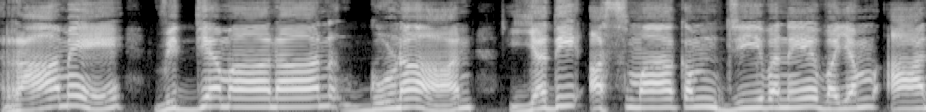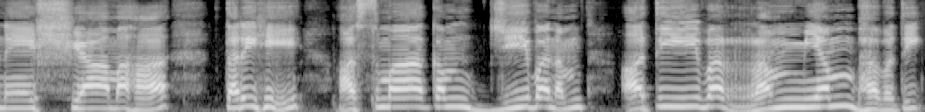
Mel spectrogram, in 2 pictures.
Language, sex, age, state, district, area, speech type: Sanskrit, male, 18-30, Karnataka, Bangalore Rural, urban, spontaneous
